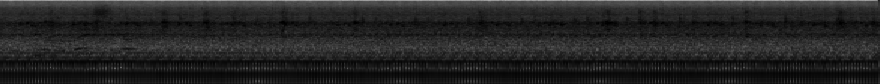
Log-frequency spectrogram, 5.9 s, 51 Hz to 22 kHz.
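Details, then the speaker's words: Rebuilt Nissan KA24DET, freshly built engine, idling: sharp regular top-end tick about two to three per second, sounds like lifter tick; nothing found loose under valve cover, cause unconfirmed. "I know it sounds like lifter tick it probably is lifter tick it's just pretty gnarly"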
